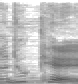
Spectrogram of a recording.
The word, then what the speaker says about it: Duc: Douquet, ça se prononce Duke Jonathan.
